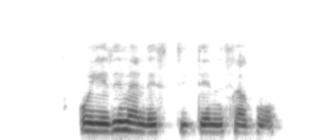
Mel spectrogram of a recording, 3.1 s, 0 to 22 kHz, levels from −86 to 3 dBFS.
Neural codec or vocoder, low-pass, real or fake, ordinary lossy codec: vocoder, 44.1 kHz, 80 mel bands, Vocos; 7.2 kHz; fake; Opus, 24 kbps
